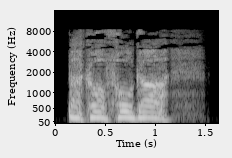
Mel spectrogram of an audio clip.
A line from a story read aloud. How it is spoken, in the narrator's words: Eivind gasped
